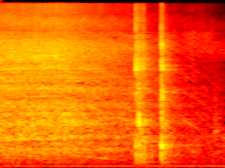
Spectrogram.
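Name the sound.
electric mixer turned up to high speed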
